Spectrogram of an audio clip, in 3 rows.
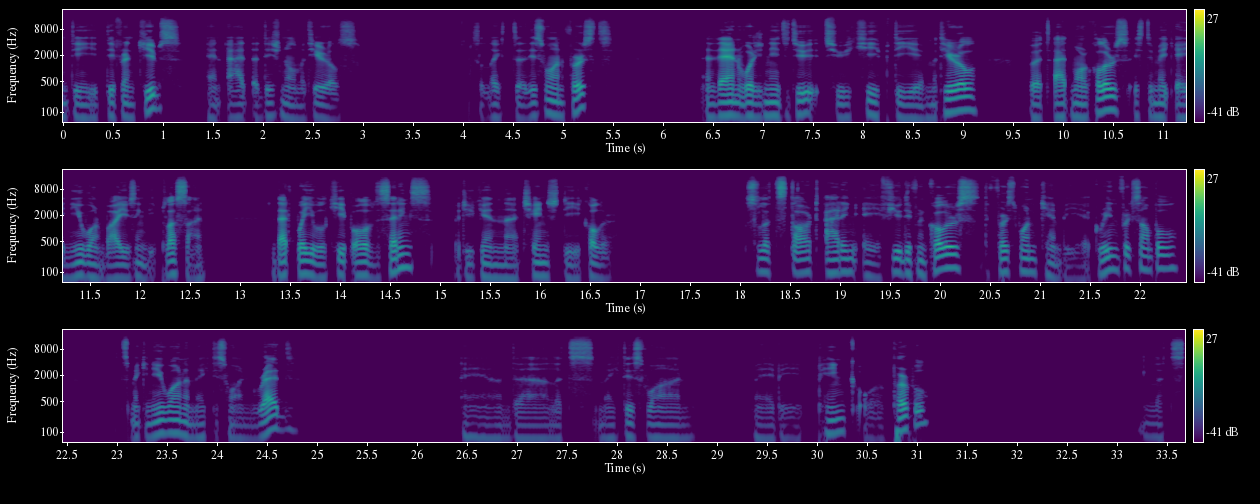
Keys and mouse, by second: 2.3-4.0 right drag, 4.0-5.8 drag, 5.8 middle click, 6.6 shift+z, 13.4-16.7 drag, 21.5 right click, 22.2 drag, 26.1 right click, 27.1-28.8 drag, 33.3 right click.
